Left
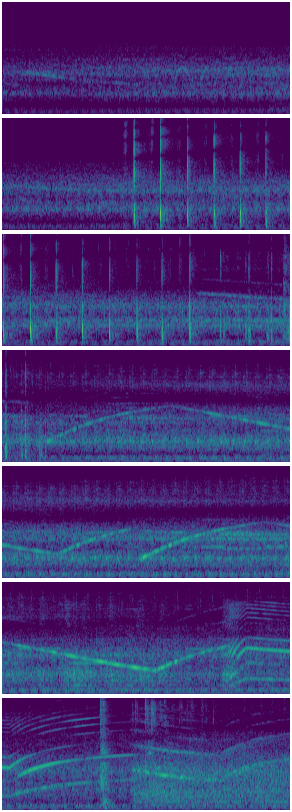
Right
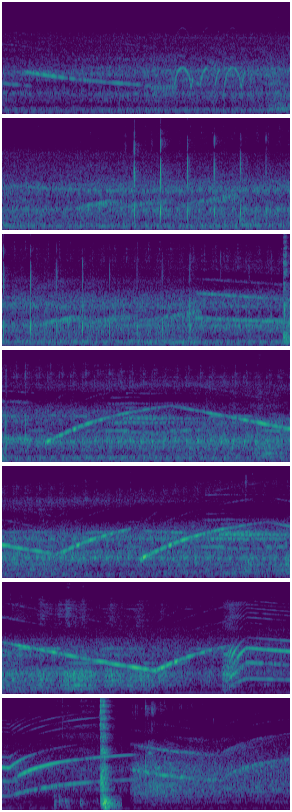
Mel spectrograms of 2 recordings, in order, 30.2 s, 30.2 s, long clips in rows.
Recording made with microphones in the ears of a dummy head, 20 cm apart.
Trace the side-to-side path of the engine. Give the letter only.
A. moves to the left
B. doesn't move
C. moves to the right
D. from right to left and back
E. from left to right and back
A.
